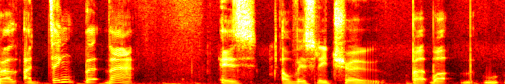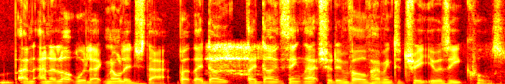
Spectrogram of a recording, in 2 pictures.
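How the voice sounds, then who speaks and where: A man talks at a moderate pace with very even loudness, against noticeable background noise. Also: medium pitch for a man, lively intonation. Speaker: radio phone-in host. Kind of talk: radio phone-in talk.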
